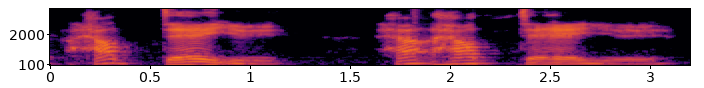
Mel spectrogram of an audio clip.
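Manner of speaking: slow, quiet dramatic indignation; drawn-out theatrical how dare you; mock outrage. Mock outrage at time zone.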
